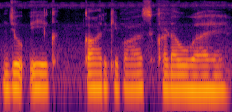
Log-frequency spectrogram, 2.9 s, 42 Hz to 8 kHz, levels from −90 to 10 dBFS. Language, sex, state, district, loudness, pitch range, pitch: Hindi, male, Uttar Pradesh, Shamli, -19 LUFS, 125-130 Hz, 130 Hz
